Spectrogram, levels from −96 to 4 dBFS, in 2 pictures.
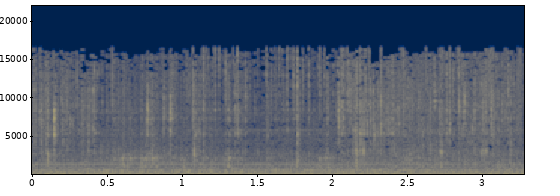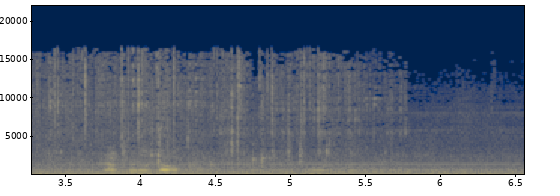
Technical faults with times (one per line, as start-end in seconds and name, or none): none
